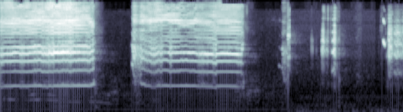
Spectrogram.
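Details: Bingo the otter, a pet that has lately been calling often, producing a brand new squeaking sound it could not make before, described as a rolling 'gyururururu': two long, bright, buzzy harmonic squeals, then faint clicks and rustles.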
